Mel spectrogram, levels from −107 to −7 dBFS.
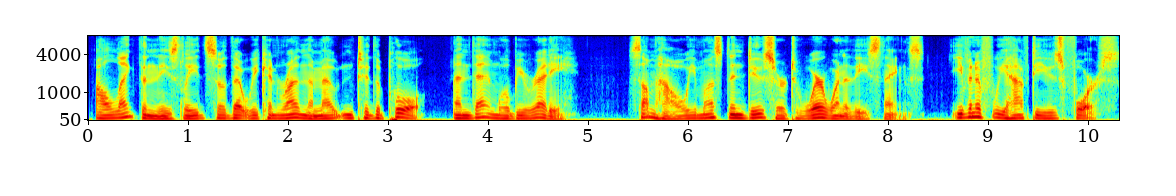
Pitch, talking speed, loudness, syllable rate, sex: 100 Hz, 215 wpm, -19 LUFS, 5.4 syllables/s, male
